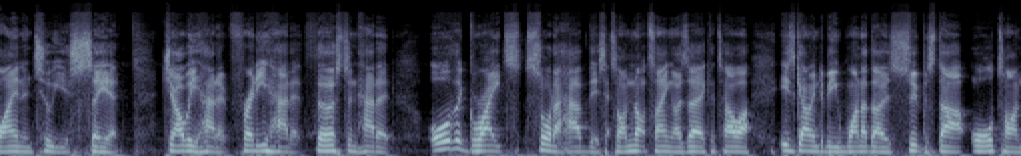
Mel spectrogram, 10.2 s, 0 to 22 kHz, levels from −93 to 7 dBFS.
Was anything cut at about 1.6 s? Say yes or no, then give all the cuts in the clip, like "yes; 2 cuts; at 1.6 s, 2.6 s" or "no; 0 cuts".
no; 1 cut; at 6.1 s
